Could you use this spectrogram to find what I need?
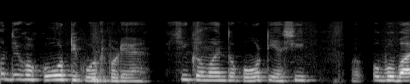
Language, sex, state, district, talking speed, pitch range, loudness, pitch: Hindi, male, Rajasthan, Nagaur, 250 wpm, 165-200 Hz, -20 LUFS, 185 Hz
